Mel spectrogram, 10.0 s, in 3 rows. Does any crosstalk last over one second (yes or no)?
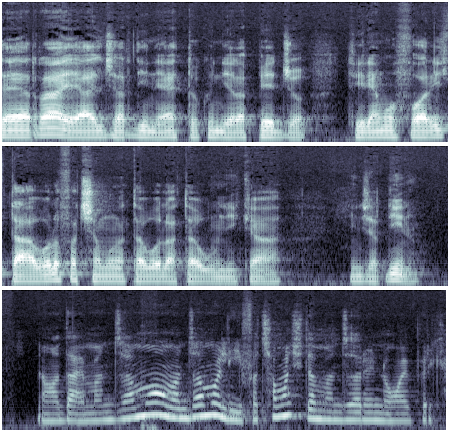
no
